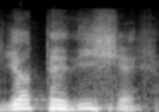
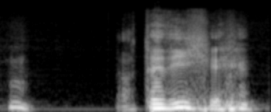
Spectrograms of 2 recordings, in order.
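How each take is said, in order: First: Said in the usual way. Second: "yo te dije" stretched out very slowly, needling; a lingering mock reproach, "yo te dije"; slow taunting "told you so". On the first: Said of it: "con esa frase". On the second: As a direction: drag out "yo te dije" like a smug reproach. Mocking the reproach phrase.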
